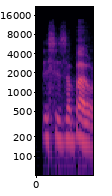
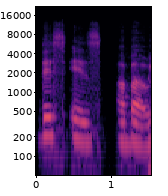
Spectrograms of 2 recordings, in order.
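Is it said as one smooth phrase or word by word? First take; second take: smooth phrase; word by word. First: All words are said together, without any breaks. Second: Each word is said separately, with breaks between. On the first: The speaker calls it right. "you can say this is a bowl, as we would say it" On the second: The speaker calls it wrong. "instead of saying this is a bowl"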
